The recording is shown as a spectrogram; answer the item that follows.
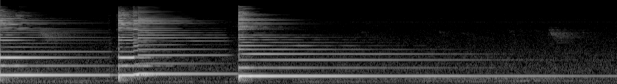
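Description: Acoustic guitar playing single picked notes: a note on the first string at the fifth fret, a second picked note that slides up to the seventh fret, then a lower note that rings out and slowly fades.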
